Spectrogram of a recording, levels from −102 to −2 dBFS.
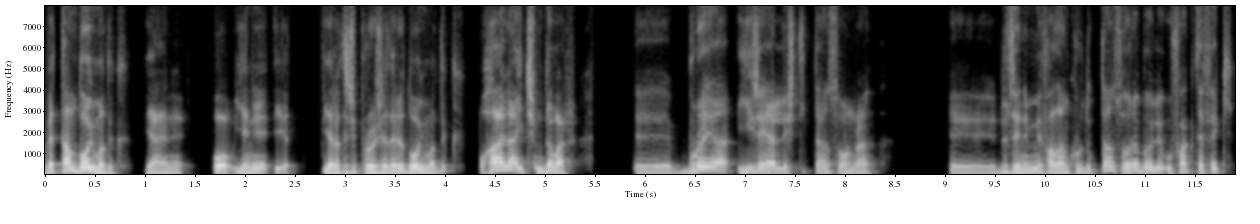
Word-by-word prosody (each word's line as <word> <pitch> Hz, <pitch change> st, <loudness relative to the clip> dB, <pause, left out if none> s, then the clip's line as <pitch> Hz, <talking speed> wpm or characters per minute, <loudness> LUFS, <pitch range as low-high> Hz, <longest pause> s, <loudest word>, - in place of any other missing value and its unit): ve 175 Hz, 0 st, +3 dB
tam 190 Hz, 0 st, +6 dB
doymadık. 155 Hz, -11 st, +4 dB
Yani, 125 Hz, 0 st, -4 dB, 0.3 s
o 150 Hz, -1 st, +5 dB
yeni 150 Hz, 0 st, 0 dB
ya 165 Hz, -, -3 dB, 0.3 s
yaratıcı 145 Hz, -1 st, +1 dB
projelere 150 Hz, +1 st, +2 dB
doymadık. 155 Hz, +6 st, +1 dB
O 170 Hz, -, -6 dB
hâlâ 200 Hz, +2 st, +5 dB
içimde 170 Hz, -1 st, +1 dB
var. 145 Hz, -4 st, -1 dB, 0.6 s
Iıı, 145 Hz, -1 st, -5 dB
buraya 180 Hz, +6 st, +1 dB
iyice 175 Hz, +1 st, -1 dB
yerleştikten 155 Hz, +1 st, -3 dB
sonra, 140 Hz, -2 st, -5 dB, 0.7 s
eee, 135 Hz, -1 st, -8 dB
düzenimi 140 Hz, +3 st, -1 dB
falan 145 Hz, -3 st, 0 dB
kurduktan 160 Hz, +7 st, -4 dB
sonra, 175 Hz, -2 st, -1 dB
böyle, 170 Hz, +1 st, 0 dB
ufak 180 Hz, +2 st, -3 dB
tefek 175 Hz, 0 st, -5 dB
155 Hz, 135 wpm, -22 LUFS, 145-175 Hz, 0.7 s, tam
